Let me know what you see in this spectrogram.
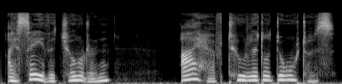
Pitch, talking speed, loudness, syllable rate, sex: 180 Hz, 155 wpm, -15 LUFS, 4.7 syllables/s, female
